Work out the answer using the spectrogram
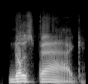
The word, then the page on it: nosebag: American English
